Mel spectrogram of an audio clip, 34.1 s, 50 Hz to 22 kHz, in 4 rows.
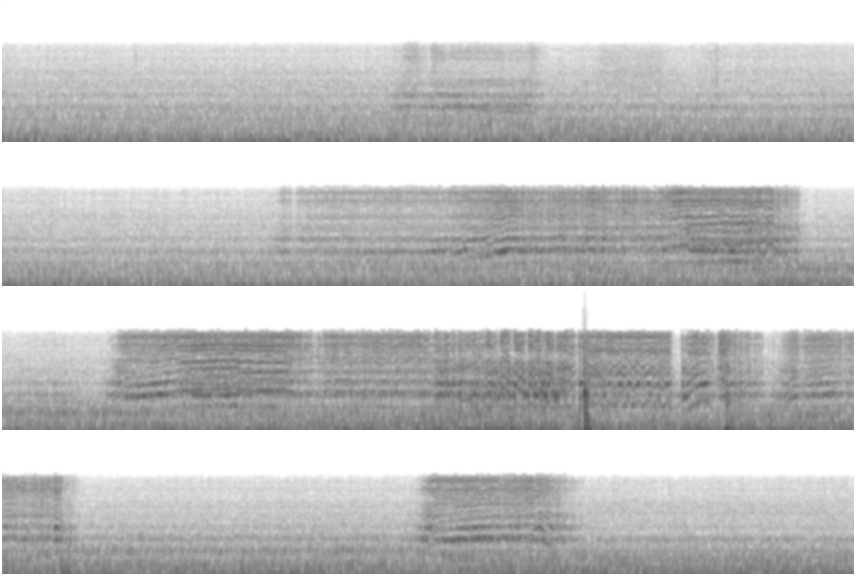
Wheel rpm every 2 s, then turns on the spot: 0, 10, 30, 0, 0, 20, 100, 150, 30, 130, 160, 180, 120, 20, 20, 60, 0.
16-18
